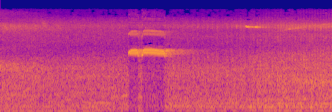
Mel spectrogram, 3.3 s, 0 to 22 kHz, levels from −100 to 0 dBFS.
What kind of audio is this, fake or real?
real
